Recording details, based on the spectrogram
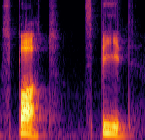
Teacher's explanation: So in these cases the p sound would be less aspirated. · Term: unaspirated P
